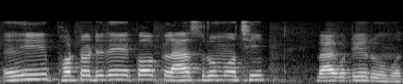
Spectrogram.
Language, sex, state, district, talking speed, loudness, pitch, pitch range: Odia, male, Odisha, Nuapada, 180 wpm, -15 LUFS, 200 Hz, 185-215 Hz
